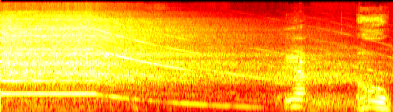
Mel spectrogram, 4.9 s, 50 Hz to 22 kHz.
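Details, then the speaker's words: One Concept Pila bagless vacuum cleaner in use: motor whine falls away, then two short rising squeaks about a second apart, thought to come from the hose rather than the wheels; squeaking while vacuuming. "oh dear I think that squeaking noise you know it is it does sound a bit r2d2 as if it's trying to speak to me but I think it's I think the squeaks coming from the the hose rather than the wheels"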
